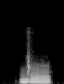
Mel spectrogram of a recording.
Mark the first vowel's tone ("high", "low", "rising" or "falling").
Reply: low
